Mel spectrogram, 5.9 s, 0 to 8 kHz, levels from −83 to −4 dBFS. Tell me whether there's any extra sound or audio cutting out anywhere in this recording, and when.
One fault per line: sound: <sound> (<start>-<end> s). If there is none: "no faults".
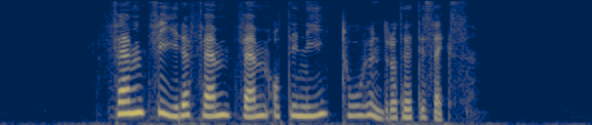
no faults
